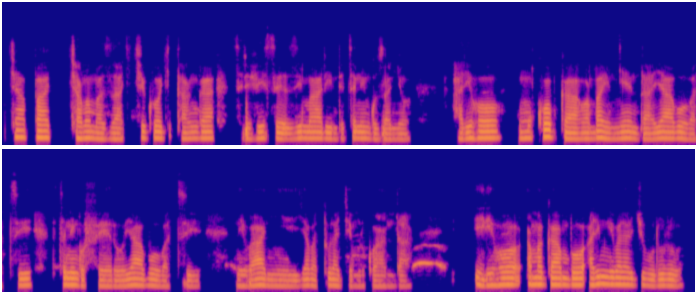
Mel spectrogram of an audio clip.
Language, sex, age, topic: Kinyarwanda, female, 18-24, finance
